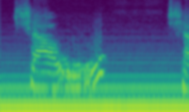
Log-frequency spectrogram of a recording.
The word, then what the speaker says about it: 下: Então, para falar de tarde, a gente usa xiao, do jeito que tá aqui. Xia, Não é tchá, né? não, é com X mesmo.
